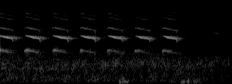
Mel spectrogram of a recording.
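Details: Eurasian wryneck singing from the top of a tree: a quick run of about seven nasal, ringing notes, evenly paced at roughly four per second and holding a steady pitch.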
